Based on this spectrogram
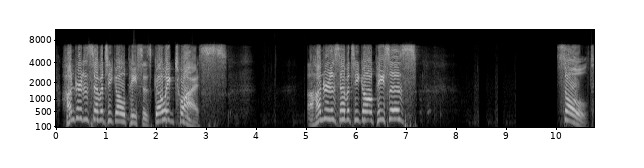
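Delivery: calling out loudly. A game master voicing an auctioneer closing the sale, in a raised voice. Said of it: "He raises his voice again".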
